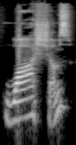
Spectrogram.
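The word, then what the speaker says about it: والشمس: Please note, don't recite this one as wa-Shams because the alif after waw is not alif, it's a temporary hamza. So we just say wa-Shams.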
